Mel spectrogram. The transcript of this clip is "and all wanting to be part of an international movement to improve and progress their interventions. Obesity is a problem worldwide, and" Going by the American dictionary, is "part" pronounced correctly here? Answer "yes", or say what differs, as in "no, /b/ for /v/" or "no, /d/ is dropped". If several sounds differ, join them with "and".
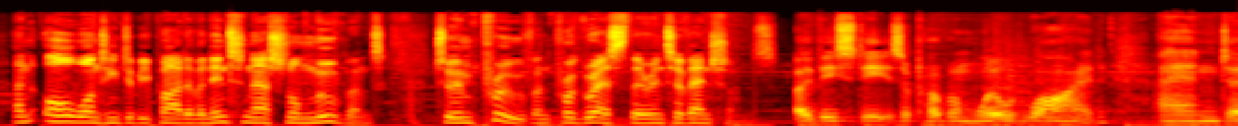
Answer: yes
